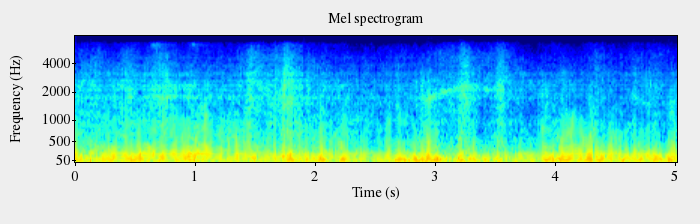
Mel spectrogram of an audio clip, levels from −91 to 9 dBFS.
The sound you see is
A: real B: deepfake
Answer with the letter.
B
